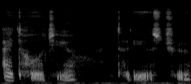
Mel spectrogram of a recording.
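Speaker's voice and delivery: soft, whispered delivery.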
